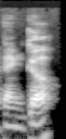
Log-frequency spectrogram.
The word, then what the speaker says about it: Van Gogh: It's paintings by Van Gogh, by Van Gogh. – that's the proper way to say it.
